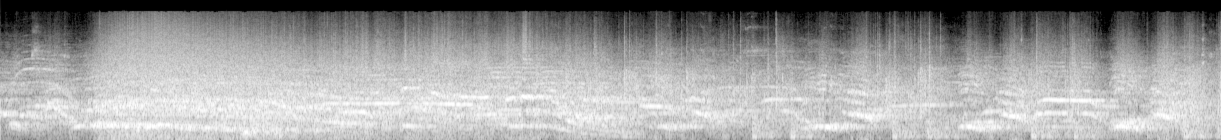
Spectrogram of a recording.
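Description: A crowd in an echoing gym cheers and roars loudly.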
